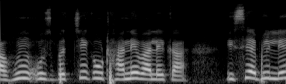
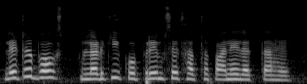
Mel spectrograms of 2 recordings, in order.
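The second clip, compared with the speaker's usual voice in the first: ordinary delivery, nothing marked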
